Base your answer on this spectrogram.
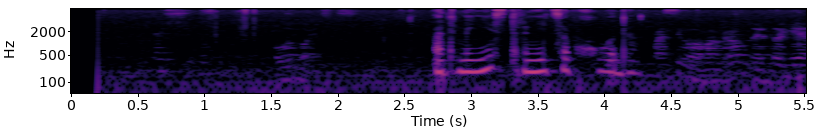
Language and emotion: Russian, neutral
